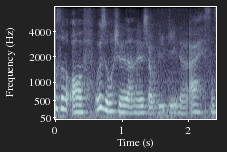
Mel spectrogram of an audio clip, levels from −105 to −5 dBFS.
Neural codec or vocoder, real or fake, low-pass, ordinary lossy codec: codec, 16 kHz, 1 kbps, X-Codec, WavLM features, trained on Multilingual LibriSpeech; fake; none; none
